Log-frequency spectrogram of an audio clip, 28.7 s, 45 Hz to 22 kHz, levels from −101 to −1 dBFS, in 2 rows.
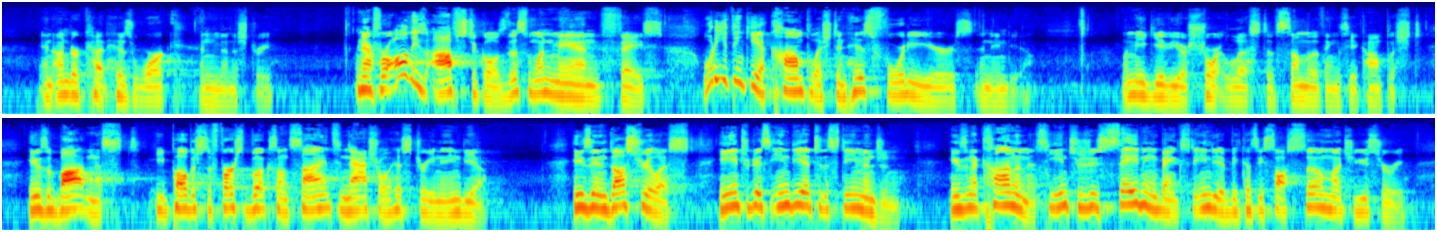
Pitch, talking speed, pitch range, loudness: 135 Hz, 170 wpm, 115-160 Hz, -27 LUFS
